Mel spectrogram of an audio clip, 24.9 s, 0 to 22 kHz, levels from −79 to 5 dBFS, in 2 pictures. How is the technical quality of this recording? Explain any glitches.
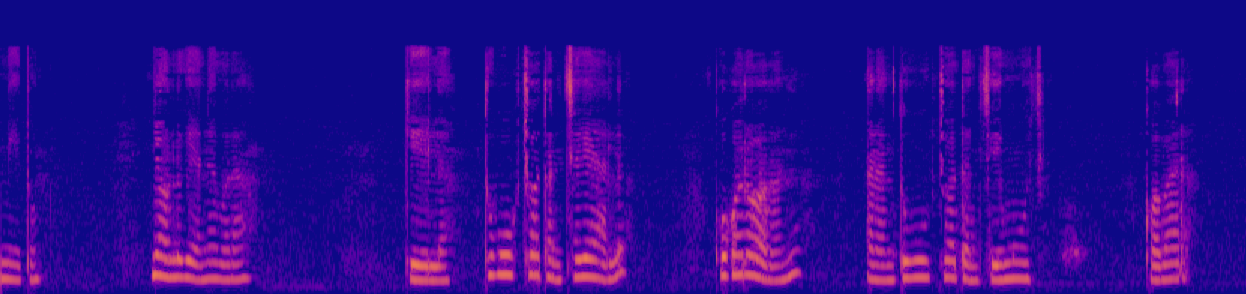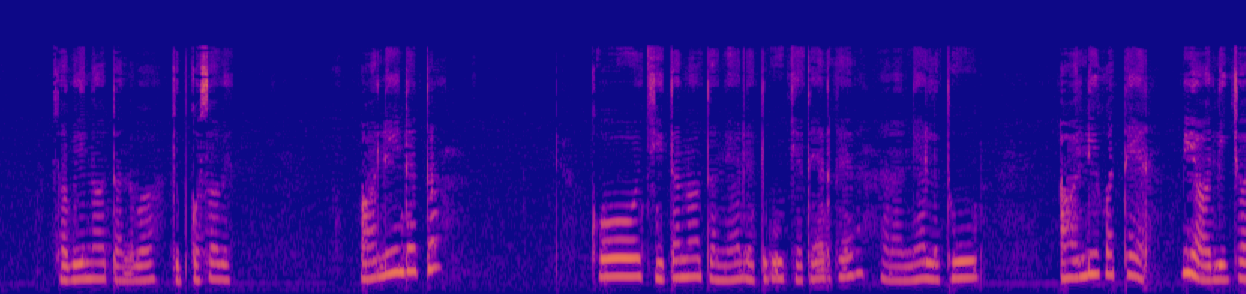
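The recording is heavily compressed speech, with a gritty top end and one smeared attack.

Throughout, sibilants sound metallic and lispy, and nothing sits above 11.5 kHz. This is likely HE-AAC compression, which fits a very low bitrate around 12 kbps. It rebuilds the treble from copied lower bands, so the harmonics don't line up.

At 5.64 s, a hiss about 14 ms long comes just before a sharp attack and softens it. This is pre-echo: the codec spread noise sized for the loud onset across its whole block.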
